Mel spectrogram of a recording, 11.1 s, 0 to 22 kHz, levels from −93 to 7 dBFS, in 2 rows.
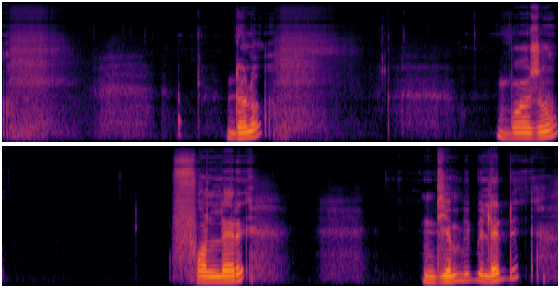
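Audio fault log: throughout: imaging from linear upsampling, a dulled top and faint metallic shimmer on sibilants, as straight-line interpolation from what sounds like 24 kHz to 44.1 kHz leaves mirror images at 12 to 24 kHz, about 25 dB down.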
